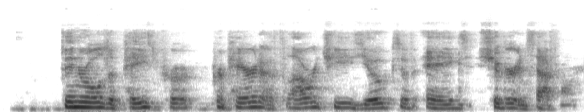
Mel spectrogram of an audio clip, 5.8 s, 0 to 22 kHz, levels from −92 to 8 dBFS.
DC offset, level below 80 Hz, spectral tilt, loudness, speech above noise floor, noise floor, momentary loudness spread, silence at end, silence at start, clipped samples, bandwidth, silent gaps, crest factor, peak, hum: under 0.1%; -60 dBFS; -7 dB/octave; -22 LUFS; 28 dB; -49 dBFS; 12 LU; 0.15 s; 0.2 s; under 0.1%; 7.2 kHz; none; 18 dB; -4 dBFS; none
